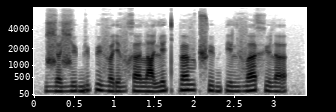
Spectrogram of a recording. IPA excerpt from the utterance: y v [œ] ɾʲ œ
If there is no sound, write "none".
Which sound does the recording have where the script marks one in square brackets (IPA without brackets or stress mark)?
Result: œ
